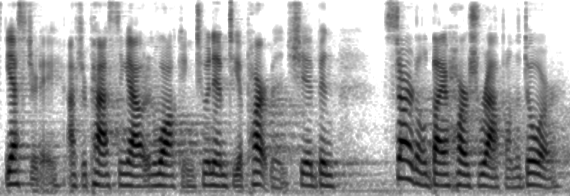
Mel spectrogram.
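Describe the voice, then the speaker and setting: A woman's voice: fairly low pitch, steady tone, fairly quick, vocal fry. A woman reading a scripted story aloud as an audiobook narrator. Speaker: audiobook reader. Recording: echoey hall-like reverb.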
